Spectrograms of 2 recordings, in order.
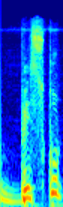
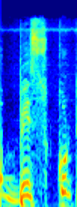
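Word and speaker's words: biscuit: लेकिन रियलिटी यह कहती है कि यह बिस्कुट वर्ड नहीं है। इसका जो अनुवाद होता है, इसका जो प्रोनंसिएशन होता है, वह ई होता है। ई बिस्किट।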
